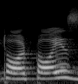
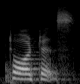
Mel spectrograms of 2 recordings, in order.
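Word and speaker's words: tortoise: पहुंचाना चाहती हूं की इसे तोड़तोइज नहीं बोलते इसे बोलते हैं थॉट्स क्या जल्दी से बोलना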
